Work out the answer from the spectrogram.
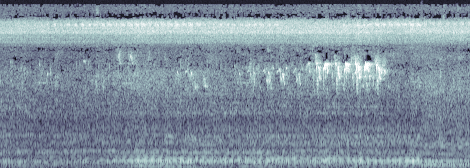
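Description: Tropical outdoor ambience: a steady high insect drone, a bird calling in quick runs of short chirps, loudest in the middle, and a low steady engine hum underneath.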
